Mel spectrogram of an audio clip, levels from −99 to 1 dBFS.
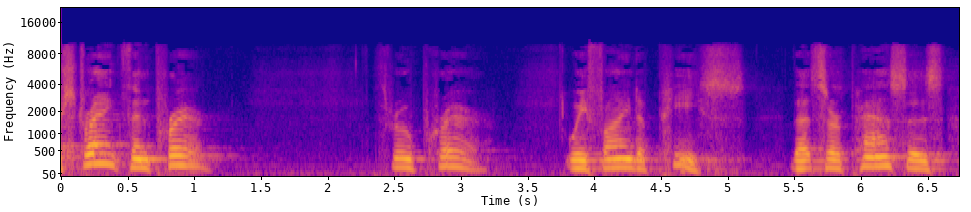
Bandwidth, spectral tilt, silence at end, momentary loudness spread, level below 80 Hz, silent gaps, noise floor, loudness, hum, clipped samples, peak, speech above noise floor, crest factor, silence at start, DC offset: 10 kHz; -7 dB/octave; 0.1 s; 9 LU; -56 dBFS; none; -61 dBFS; -26 LUFS; none; under 0.1%; -10 dBFS; 36 dB; 16 dB; 0 s; under 0.1%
